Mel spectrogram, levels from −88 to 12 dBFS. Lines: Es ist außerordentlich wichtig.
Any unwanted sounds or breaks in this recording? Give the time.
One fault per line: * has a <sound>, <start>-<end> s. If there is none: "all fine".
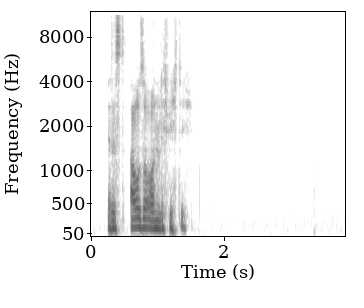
all fine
